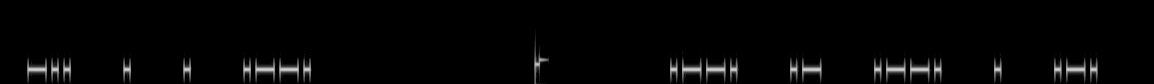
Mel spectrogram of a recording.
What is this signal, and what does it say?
Morse code, heard as a keyed tone, about 20 wpm, spaced as for 11 wpm, 700 Hz. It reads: DEEP PAPER
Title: 3x Character Spacing - Top 500 Words - 20wpm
